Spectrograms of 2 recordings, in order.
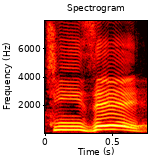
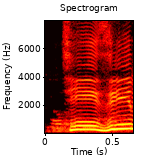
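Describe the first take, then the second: First: The word ends with an 'e' vowel. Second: The word ends with an 'ee' vowel. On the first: The speaker calls it right. "সব চিজে চিজই নয়" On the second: The speaker calls it wrong. "চিজি টিজি পড়ে ফেললে হবে না"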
